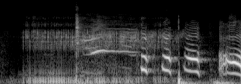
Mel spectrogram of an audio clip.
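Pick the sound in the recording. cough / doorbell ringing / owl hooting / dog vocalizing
dog vocalizing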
